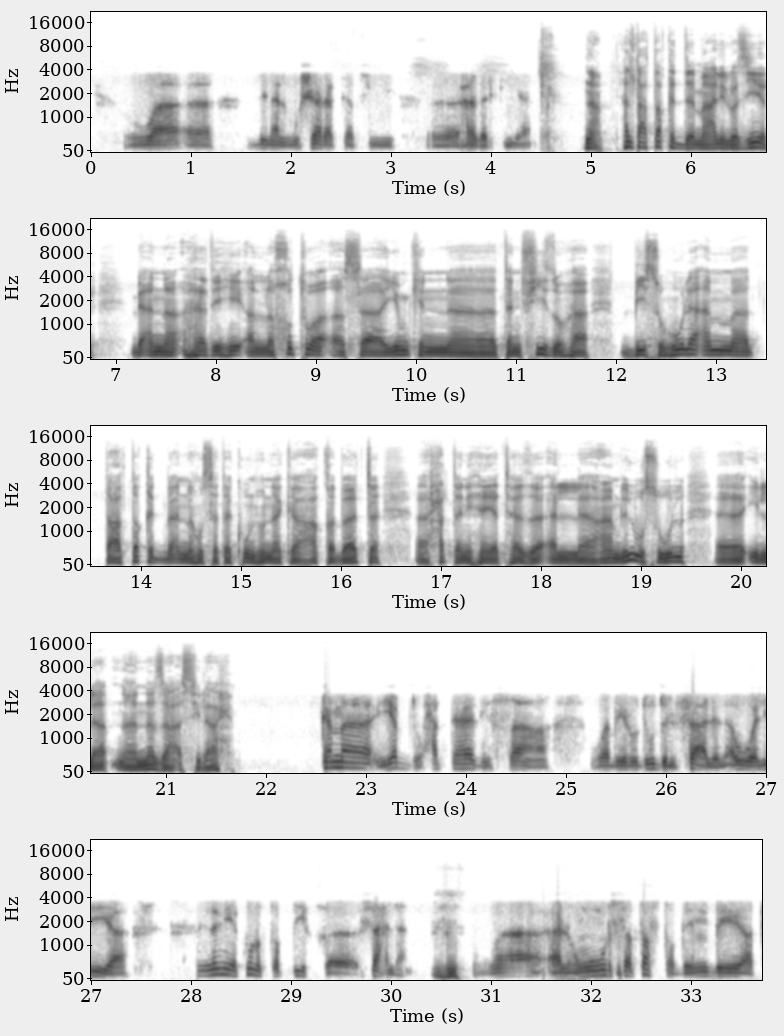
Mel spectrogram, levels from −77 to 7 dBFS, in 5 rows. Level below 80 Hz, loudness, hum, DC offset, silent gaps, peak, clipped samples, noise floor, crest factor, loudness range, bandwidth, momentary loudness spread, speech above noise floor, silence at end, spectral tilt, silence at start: -46 dBFS; -17 LUFS; none; under 0.1%; none; -2 dBFS; under 0.1%; -61 dBFS; 16 dB; 7 LU; 14.5 kHz; 12 LU; 45 dB; 0.1 s; -6 dB/octave; 0.35 s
